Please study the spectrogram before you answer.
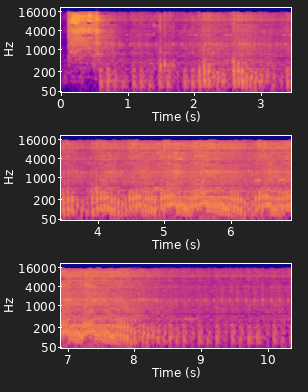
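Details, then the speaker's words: Scooter starting and idling with an uneven light ticking that goes away when revved, from the clutch shoes shifting side to side on their seat, with the tensioner already cleaned and tightened; clutch shoe rattle at idle. "akan tetapi masih ada suara tek tek tek ada suara tok tok dari bagian sini ya hal itu dikarenakan adalah cara gojeknya kampas ganda pada dudukannya"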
